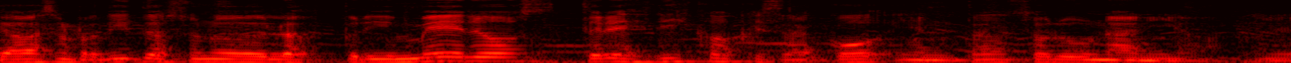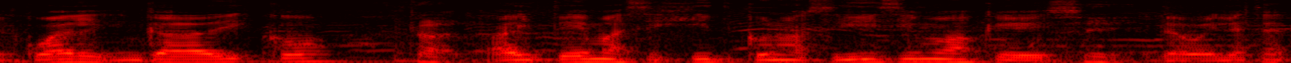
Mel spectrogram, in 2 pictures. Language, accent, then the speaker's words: Spanish; Argentina; soy argentino, carajo.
